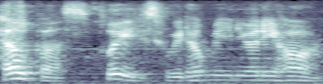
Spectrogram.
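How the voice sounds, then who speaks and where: A man doing a put-on character voice, fairly high in pitch, at a moderate pace, with clear background noise. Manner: pleading.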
